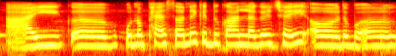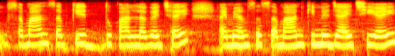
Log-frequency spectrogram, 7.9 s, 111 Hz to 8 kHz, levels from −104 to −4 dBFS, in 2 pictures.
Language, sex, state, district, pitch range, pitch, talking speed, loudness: Maithili, female, Bihar, Sitamarhi, 255-280 Hz, 265 Hz, 190 wpm, -17 LUFS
